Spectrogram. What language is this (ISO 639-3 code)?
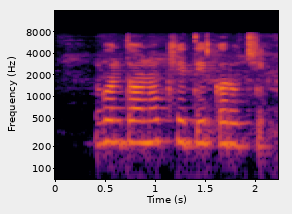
mar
